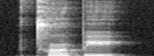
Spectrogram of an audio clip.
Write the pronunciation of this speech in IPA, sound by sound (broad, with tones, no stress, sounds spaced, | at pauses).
t̪ʰ o˥˧ ʊ̯ p i˥˩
